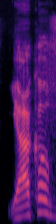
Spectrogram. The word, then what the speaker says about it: Yaakov: Yaakov rhymes with alcove.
